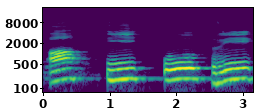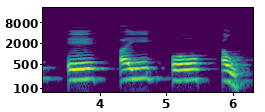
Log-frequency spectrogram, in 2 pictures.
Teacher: यानी इन स्वरों को बोलते समय एक मात्रा जितना समय लगता है, इसलिए इनको एक मात्रिक स्वर या ह्रस्व स्वर कहते हैं। और जिन स्वरों को बोलते समय 2 मात्रा जितना समय लगे वे स्वर होते हैं दीर्घ स्वर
